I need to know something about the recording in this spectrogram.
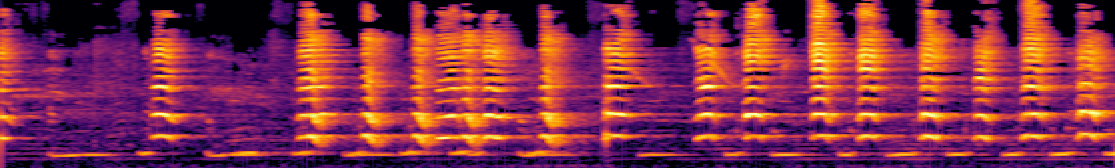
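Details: Captive siamang at Antwerp Zoo in full song: rapid, rhythmic barking notes with rich harmonics, about two per second, over a steady low hoot, building into a dense pulsing sequence.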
